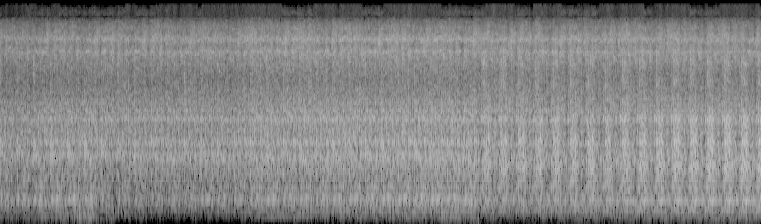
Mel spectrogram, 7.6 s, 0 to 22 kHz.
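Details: 1995 Ford F250, 7.3L Powerstroke HEUI diesel, cold winter weather, after running about 5–6 minutes. Rough idle, with clatter turning into an uneven knock about three times a second.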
